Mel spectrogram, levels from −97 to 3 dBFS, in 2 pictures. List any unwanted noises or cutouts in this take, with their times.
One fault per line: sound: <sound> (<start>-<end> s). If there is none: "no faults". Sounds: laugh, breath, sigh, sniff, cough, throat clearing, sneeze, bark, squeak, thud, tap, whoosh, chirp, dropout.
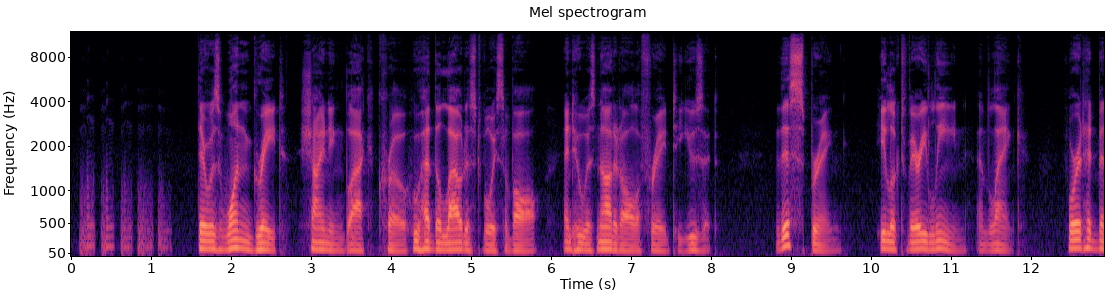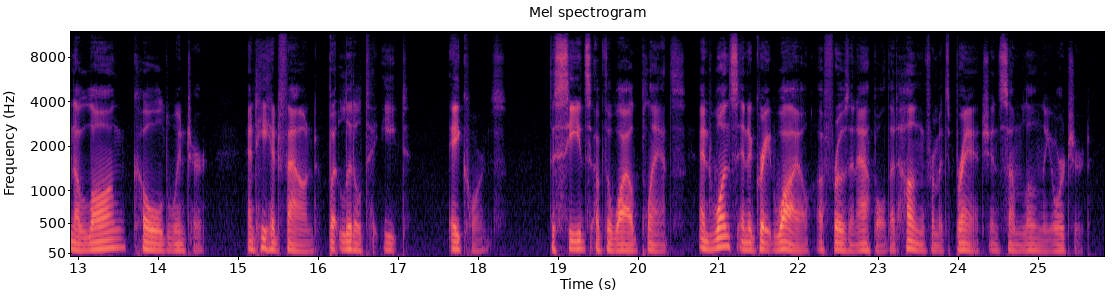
sound: laugh (0.1-1.3 s)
